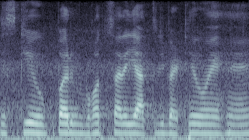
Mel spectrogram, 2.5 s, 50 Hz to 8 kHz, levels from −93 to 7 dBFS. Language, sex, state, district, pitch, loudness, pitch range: Hindi, male, Bihar, Darbhanga, 150 Hz, -17 LUFS, 145-150 Hz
